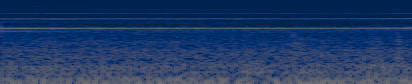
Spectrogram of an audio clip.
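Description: Violin holding one very high, thin note, quiet and steady.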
